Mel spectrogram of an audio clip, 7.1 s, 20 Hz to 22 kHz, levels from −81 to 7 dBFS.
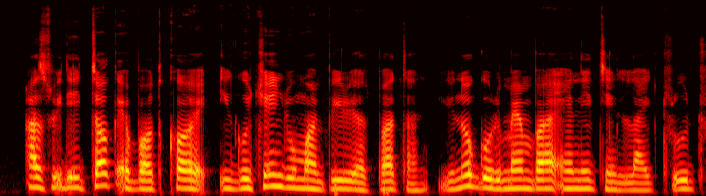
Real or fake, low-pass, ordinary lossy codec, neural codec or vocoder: real; 19.8 kHz; none; none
